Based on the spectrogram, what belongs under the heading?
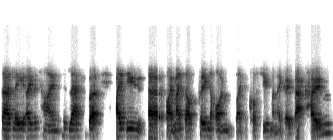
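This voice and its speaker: A guest author and poet from Sunderland in northeast England talks about her work in conversation, then reads a poem, putting on a Geordie accent she has lost for the reading while otherwise sounding English. Her low voice is steady, moderately paced and has vocal fry. The sound is thin and phone-like with a roomy echo.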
